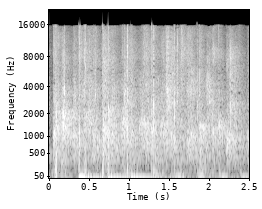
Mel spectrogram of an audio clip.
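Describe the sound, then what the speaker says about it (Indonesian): A small group at a podcast recording of an agricultural quarantine office in Medan claps, sharp individual hand claps close by forming a brisk, uneven burst with no talk over it. "tepuk tangan dulu"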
